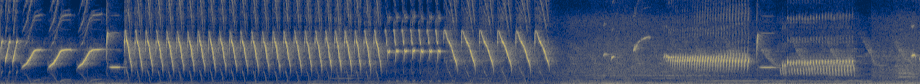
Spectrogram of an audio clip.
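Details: Long, high-speed canary tutor song for training other birds: quick slurred whistles, an extended rapid trill with descending sweeps, then softer sustained whistled tones over a light background hiss.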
